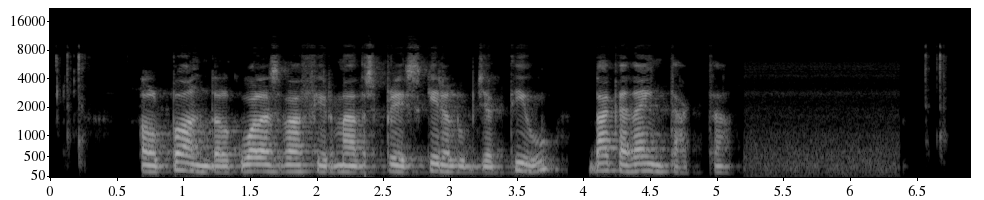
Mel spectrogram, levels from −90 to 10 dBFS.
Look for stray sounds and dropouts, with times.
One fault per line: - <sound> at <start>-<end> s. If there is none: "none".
none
